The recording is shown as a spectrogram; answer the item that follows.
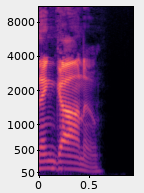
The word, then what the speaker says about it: Ngannou: What if Brock loses the title at the Royal Rumble or Saudi Arabia, and WWE builds towards a match with Francis Ngannou? Am I saying that right? – Ngannou.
